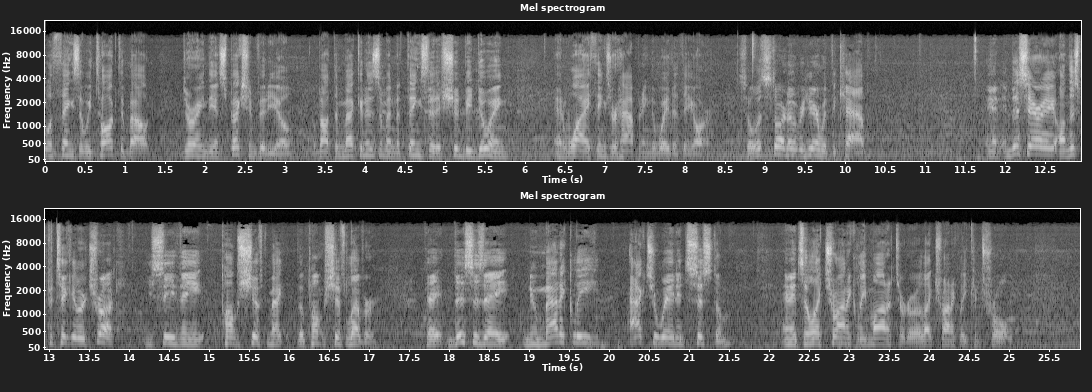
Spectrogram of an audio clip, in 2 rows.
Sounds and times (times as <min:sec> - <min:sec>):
Speech: 0:00.0 - 0:10.3, 0:11.3 - 0:21.6, 0:22.2 - 0:25.5.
